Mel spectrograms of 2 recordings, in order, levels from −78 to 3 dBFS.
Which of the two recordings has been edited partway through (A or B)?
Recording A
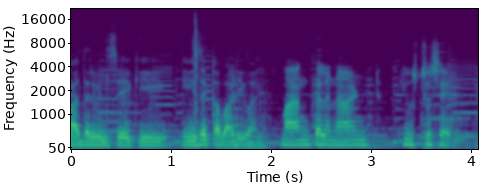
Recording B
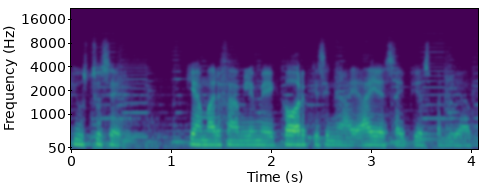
A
